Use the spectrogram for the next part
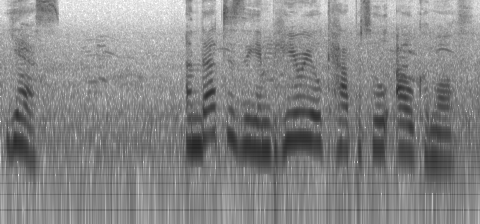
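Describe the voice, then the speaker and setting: A woman's voice: a little high, lively intonation, normal speed, background noise, lightly acted. An actress playing a reserved, dignified young noblewoman in a video game, with a formal, clipped delivery. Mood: formal, composed. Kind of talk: video game cutscene acting.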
